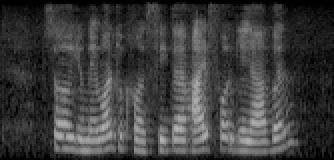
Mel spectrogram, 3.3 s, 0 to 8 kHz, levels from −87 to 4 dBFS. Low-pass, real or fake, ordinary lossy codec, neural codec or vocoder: 7.2 kHz; fake; none; codec, 24 kHz, 0.9 kbps, WavTokenizer, medium music audio release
